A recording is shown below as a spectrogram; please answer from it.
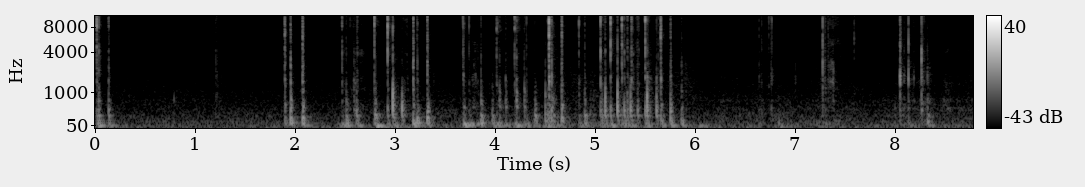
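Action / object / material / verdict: tap / plastic laptop keys in a metal body / plastic / none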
